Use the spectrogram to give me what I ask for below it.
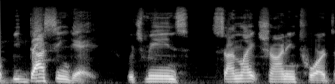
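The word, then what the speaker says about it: Biidaasige: It's the largest to open in Toronto in a generation and includes the new park and again I hope I get the pronunciation right Bidasi no bidasing which means sunlight shining towards us.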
